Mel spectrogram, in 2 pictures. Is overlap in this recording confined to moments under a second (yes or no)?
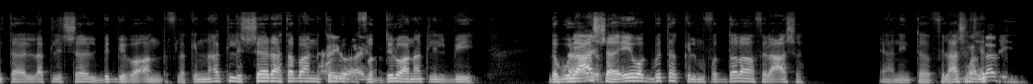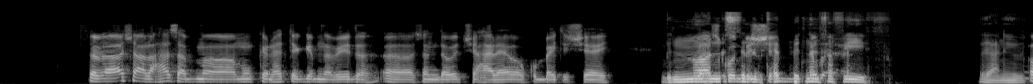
no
